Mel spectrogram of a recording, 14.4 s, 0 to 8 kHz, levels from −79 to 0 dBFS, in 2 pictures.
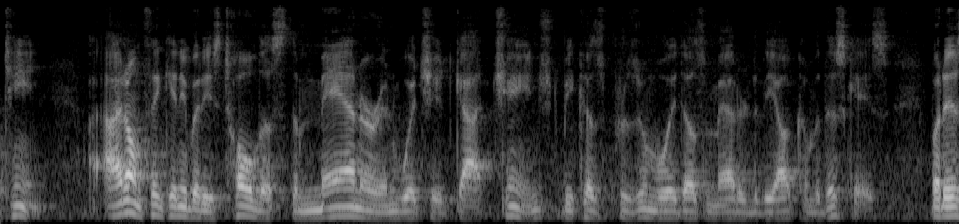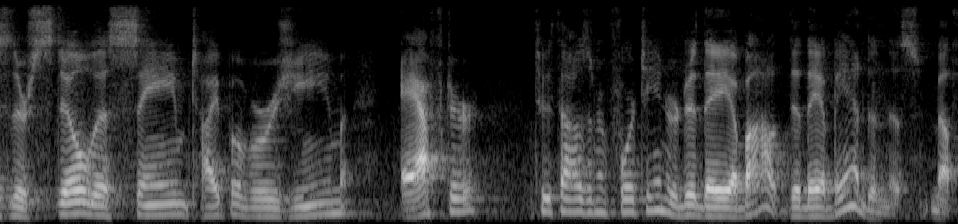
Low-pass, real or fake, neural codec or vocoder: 7.2 kHz; real; none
